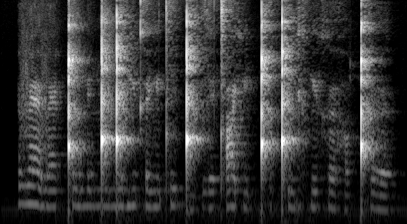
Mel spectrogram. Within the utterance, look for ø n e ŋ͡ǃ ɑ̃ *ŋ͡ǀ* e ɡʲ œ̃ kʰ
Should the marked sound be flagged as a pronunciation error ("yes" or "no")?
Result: yes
